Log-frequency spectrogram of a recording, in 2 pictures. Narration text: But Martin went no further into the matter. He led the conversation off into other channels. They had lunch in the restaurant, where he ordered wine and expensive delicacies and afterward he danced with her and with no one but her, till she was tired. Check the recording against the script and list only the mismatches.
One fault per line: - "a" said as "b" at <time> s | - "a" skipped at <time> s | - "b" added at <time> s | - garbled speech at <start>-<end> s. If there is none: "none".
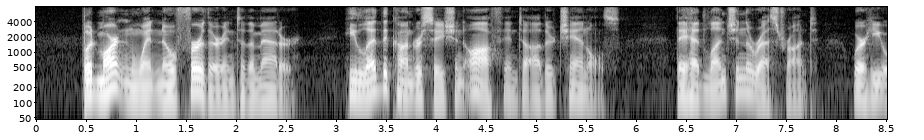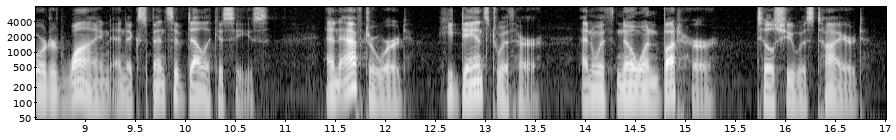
none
